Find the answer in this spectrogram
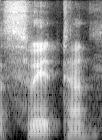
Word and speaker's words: Suiton: Well, it's spelled Suiton. It's pronounced Suiton. Yeah, I just do this sweet. Sweet. Yeah, sweet ton.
